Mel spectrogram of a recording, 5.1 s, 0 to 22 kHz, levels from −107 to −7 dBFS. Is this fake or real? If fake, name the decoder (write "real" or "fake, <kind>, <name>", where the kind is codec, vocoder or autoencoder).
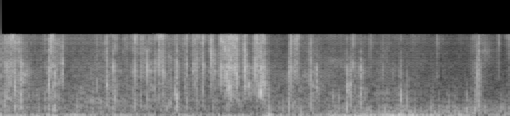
fake, vocoder, Vocos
